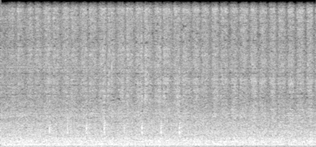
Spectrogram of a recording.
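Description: Faint, steady scratching of a Prismacolor colored pencil rubbed back and forth on paper, laying a new layer of color over an existing one to blend the colors.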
